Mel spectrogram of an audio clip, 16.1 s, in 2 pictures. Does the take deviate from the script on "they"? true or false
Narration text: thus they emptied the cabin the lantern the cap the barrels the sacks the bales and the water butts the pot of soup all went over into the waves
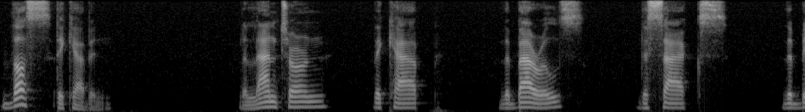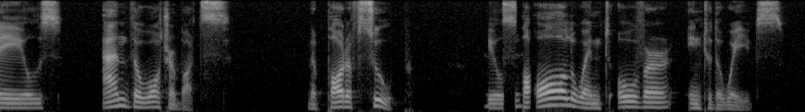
true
